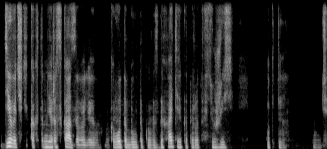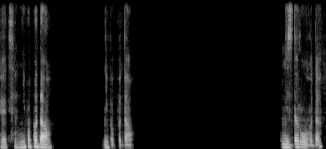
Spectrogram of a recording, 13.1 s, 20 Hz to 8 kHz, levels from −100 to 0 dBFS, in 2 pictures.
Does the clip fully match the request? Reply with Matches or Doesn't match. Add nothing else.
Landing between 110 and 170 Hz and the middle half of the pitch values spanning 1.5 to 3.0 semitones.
Matches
